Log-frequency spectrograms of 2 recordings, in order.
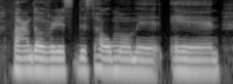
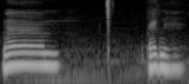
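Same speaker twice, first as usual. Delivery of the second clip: barely audible confession, imitated; super whisper; 4 semitones higher, 12 dB quieter, much slower than usual. Daughter confessing from the corner to mom, super whisper. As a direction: whisper it very softly. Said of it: "I'm whispering, like, just super whispering".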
